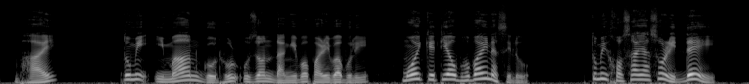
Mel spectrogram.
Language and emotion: Assamese, surprised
